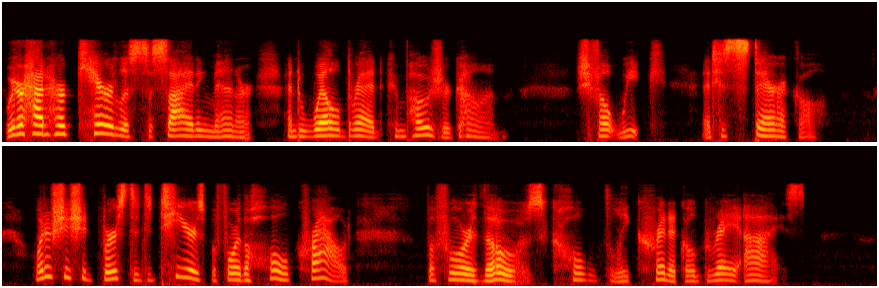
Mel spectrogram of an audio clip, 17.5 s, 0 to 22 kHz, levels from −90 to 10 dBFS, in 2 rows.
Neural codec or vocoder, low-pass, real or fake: codec, 16 kHz in and 24 kHz out, 0.6 kbps, FocalCodec, streaming, 4096 codes; 7.2 kHz; fake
